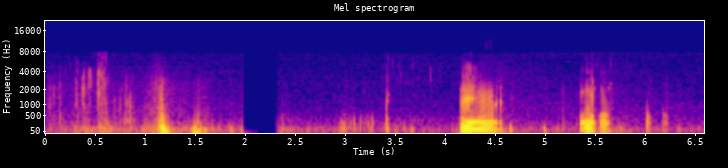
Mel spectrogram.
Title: early morning stomach growls (headphones)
